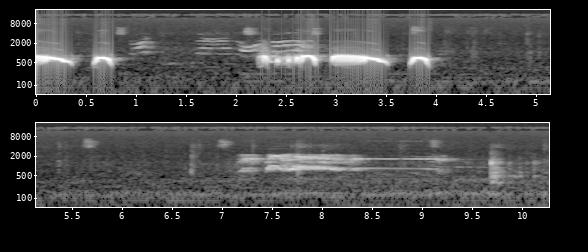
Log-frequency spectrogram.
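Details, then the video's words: Spotted dove decoy calling to draw in wild doves: short bursts of deep hollow coos, several quick arched notes and a longer rolling coo in the first four seconds, then silence and a faint higher, drawn-out whistled sound near the end. "Chim cu gáy mồi chuẩn thúc & gáy gọi kích bổi nhanh nổi hiệu quả"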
